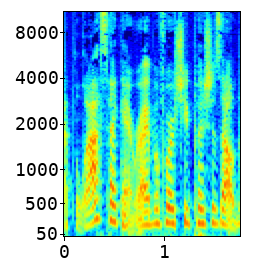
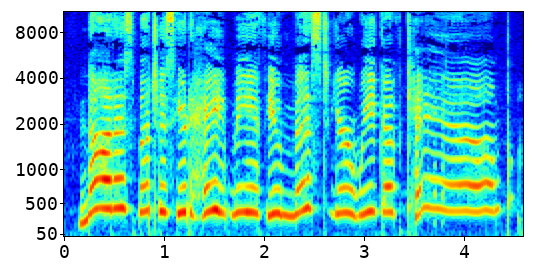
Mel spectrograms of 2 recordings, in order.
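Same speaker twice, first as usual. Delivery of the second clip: play-acted very high, loud hollering; 12 semitones higher, 5 dB louder than usual. Retelling a conflict before a drive to dinner, retold hollering after her. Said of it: "I hollered after her".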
